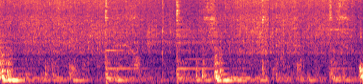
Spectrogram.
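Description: Boiled potatoes are stirred and fried with browned onions in a pan. A steady sizzle runs throughout, broken by sharp scrapes and clicks from the spatula, close up with no voices.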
